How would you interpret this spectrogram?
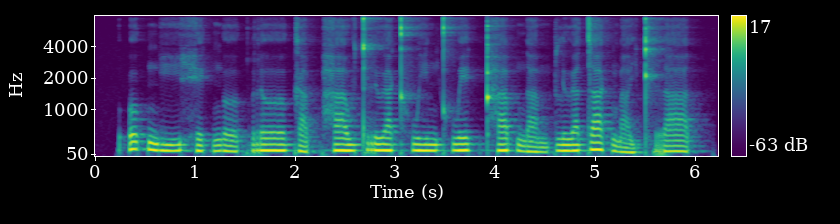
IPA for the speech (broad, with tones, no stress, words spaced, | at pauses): ʔo˦˥k̚ŋiː˩˦ he˨˩k̚ŋɤː˨˩k̚ rɤː˧ka˨˩p̚ ha˧wtrɯ˧a̯ kʰwi˧nkʰwe˦˥k̚ pʰa˦˥p̚na˨˩mplɯ˦˥a̯ ta˥˩k̚ma˩˦j kʰra˥˩t̚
